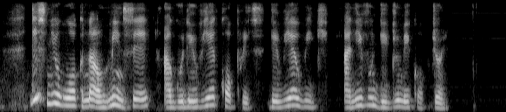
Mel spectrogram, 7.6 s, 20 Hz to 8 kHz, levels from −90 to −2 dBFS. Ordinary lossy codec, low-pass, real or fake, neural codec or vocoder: AAC, 48 kbps; 7.2 kHz; fake; vocoder, 22.05 kHz, 80 mel bands, HiFi-GAN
